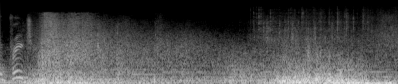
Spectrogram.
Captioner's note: thunder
